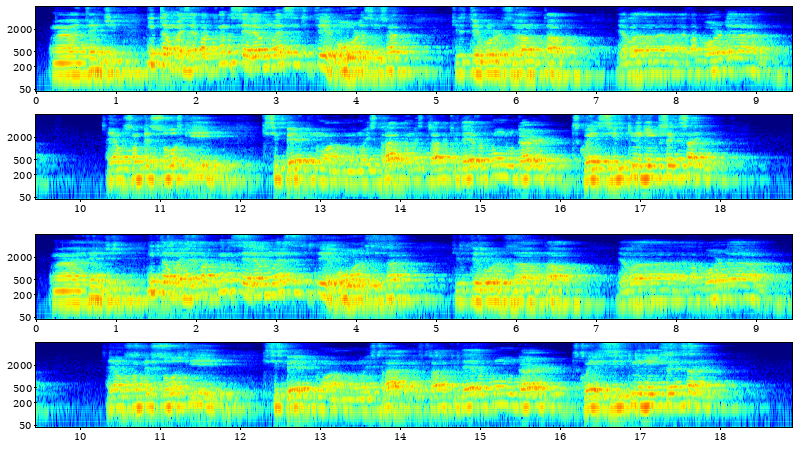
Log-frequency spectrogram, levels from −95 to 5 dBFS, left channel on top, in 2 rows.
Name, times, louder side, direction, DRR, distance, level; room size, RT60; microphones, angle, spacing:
voice 1, 0.2-4.6 5.2-6.6 7.3-9.1 10.3-11.7 12.3-15.9 16.1-17.8, left 1 dB, 65° left, -3 dB, 8.0 m, -26 dB
25.0 x 21.5 x 4.9 m, 1.1 s
head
